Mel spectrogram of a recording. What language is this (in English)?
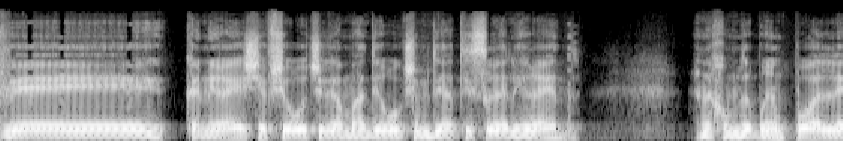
Hebrew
